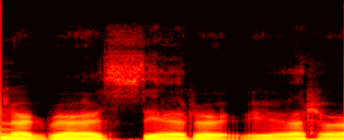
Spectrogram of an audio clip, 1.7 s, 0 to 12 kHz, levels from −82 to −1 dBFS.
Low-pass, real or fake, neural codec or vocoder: 9.9 kHz; fake; autoencoder, 22.05 kHz, a latent of 192 numbers a frame, VITS, trained on many speakers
